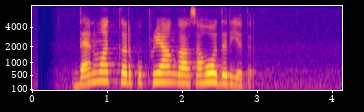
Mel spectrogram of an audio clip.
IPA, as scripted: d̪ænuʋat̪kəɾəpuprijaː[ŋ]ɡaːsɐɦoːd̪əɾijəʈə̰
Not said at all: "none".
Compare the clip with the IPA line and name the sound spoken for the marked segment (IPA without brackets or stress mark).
ŋ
